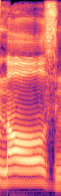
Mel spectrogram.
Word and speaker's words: Mol: Gretchen Mol's name is pronounced Mol, as in the Beverly Center Mall.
